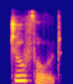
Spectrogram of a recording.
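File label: "twofold", Indian English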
